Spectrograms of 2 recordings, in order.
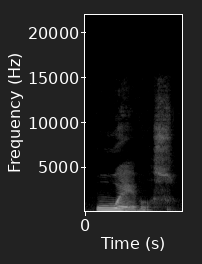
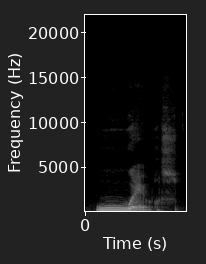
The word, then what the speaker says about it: huevos: pasta finally numero dose the h is silent huevos but you have to pronounce all the vowels in between huevos muy bien now we're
